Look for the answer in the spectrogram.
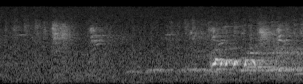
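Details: One adult zebra dove at Ubon Ratchathani, Thailand, 24 December 2020, delivers a single fast series of short, bubbling coo notes near the end, after scattered high chirps from other birds.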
